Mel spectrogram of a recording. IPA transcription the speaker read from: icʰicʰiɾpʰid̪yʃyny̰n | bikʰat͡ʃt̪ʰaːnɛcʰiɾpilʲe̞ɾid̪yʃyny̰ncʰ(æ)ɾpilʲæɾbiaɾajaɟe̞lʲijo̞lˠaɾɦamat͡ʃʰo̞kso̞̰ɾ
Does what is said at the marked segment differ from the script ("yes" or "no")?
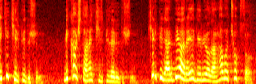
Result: yes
